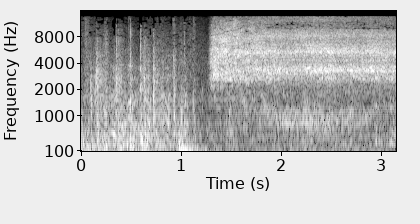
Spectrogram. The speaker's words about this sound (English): My God, one of the pipes has burst and the other one's knocking.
